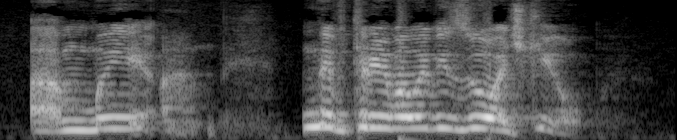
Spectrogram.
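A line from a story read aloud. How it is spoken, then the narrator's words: Groaning while rising. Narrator (Ukrainian): Простогнав, підводячись, Гаррі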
